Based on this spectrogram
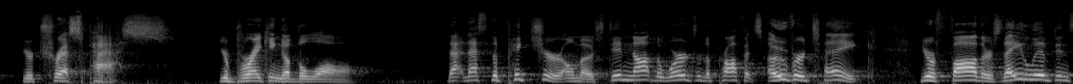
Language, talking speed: English, 140 wpm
